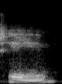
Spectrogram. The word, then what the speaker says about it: Hihn: And at that time, the property was owned by a man by the name of Frederick Augustus Heen, spelled H-I-H-N, but pronounced Heen, who was quite the developer around Santa Cruz.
